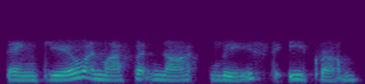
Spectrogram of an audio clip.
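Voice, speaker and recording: On a video call with tinny, phone-like audio, a friendly and organized moderator hosts a webinar panel, guiding each speaker in turn. Her mid-range voice is measured, with vocal fry, a breathy edge, and no room sound.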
